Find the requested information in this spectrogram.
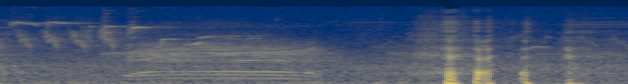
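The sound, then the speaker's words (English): A lamb bleats once in a field beside a canal in the Brecon Beacons at dawn in spring: a single wavering call of about a second, followed by a few short knocks. “I can see little lambs with their tails flickering with excitement. Feeding from their mothers, sort of desperate to get at the milk.”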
